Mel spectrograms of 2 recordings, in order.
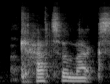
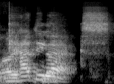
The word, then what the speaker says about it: Cadillac: that called catalac and dinosaurs the second cataclysm catalac and dinosaurs yeah what are cacs hey what are catalac it's a car an American car oh okay oh cadillax cadillax sorry sorry my pronunciation you all about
